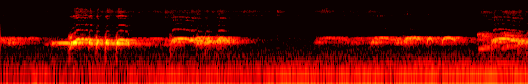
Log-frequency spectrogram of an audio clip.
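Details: Contest-winning local zebra dove from Mojopahit on Java, hand-raised after being found in the wild, gacoran song: smooth level coos broken by rolling trills, a gap of silence, then longer sustained cooing that ends a step higher.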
